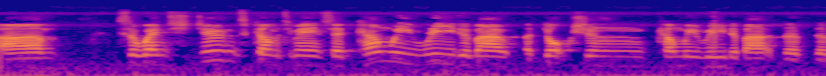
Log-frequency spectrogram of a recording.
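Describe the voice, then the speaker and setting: A man talks at a moderate pace in a high pitch, with ordinary pitch variation. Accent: English. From England. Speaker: English tutor. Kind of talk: online language lesson. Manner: halting, repeats words.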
